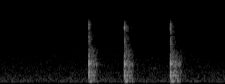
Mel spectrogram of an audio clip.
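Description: Three separate computer keyboard key presses, short sharp clicks a little under half a second apart, deleting characters from a text field one at a time.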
